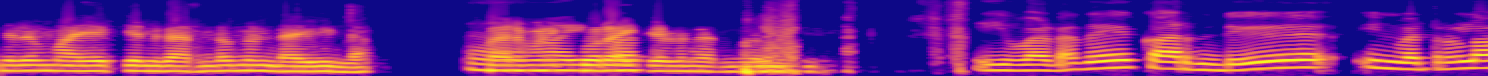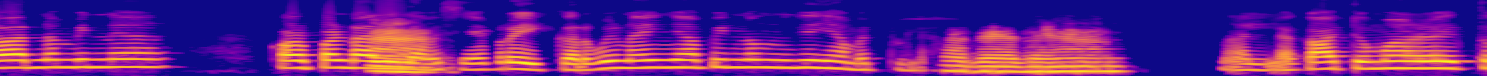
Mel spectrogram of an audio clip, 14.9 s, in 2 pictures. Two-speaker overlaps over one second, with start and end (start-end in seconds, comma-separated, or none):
none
